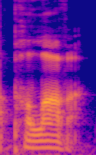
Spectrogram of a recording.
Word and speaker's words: palaver: I, in my head, have been pronouncing it the way that you pronounce it, but I think that could you spell palava for me? – Yeah, palava. It's P-A-L-A-V-E-R. – V-E-R. So I think I would actually say, if I was hearing it for the first time, palaver.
